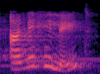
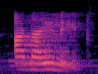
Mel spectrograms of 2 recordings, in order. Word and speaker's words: annihilate: the right pronunciation is annihilate okay annihilate this is the way people say Elite it's actually Elite okay likewise that H is silent here and we pronounce this word as annihilate all right it s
